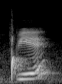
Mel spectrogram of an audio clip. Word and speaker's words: pie: La siguiente palabra es pie, que en francés no se pronuncia la E del final y sería pi, y es urraca, así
